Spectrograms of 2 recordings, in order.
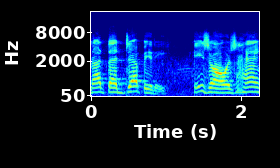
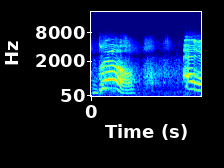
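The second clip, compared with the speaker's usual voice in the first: surprised realization; 7 semitones higher than usual. Acted. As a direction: catch the name, suddenly sure. Boy realizes who the stranger is.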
